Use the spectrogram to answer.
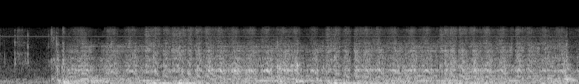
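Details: Nissan Z cranked cold outdoors with brake cleaner as starting fluid: the starter churns at a steady, even pace for several seconds, but the engine never fires. Cold start valve was unplugged, the solenoid checked, and the fuel pump is heard; cranks without starting.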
